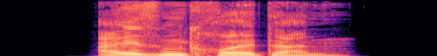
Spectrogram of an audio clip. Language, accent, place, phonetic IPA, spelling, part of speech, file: German, Germany, Berlin, [ˈaɪ̯zn̩ˌkʁɔɪ̯tɐn], Eisenkräutern, noun, De-Eisenkräutern.ogg
- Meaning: dative plural of Eisenkraut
